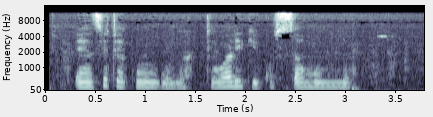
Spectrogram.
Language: Ganda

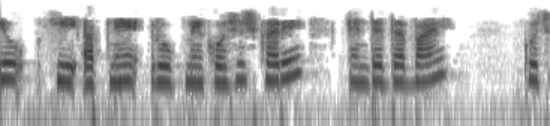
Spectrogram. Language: Hindi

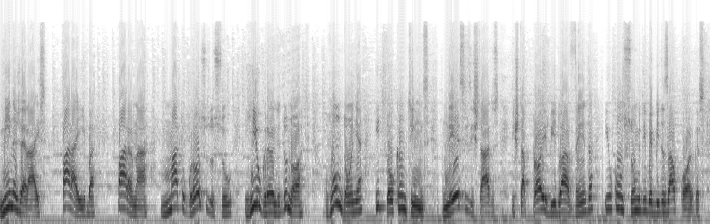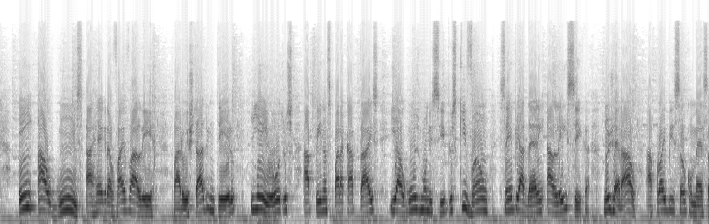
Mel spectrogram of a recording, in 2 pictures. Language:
Portuguese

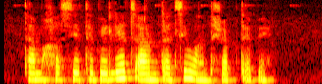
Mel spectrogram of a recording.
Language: Georgian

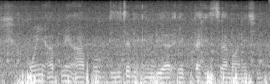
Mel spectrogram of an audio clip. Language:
Magahi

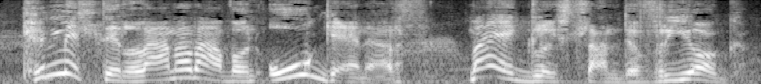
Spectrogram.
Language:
Welsh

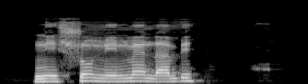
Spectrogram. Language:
Matsés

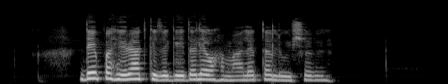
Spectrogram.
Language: Pashto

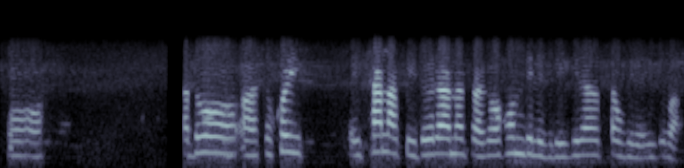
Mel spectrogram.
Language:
Manipuri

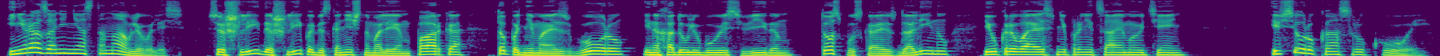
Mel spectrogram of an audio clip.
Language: Russian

